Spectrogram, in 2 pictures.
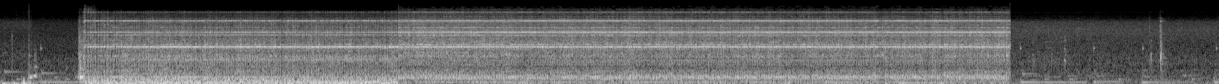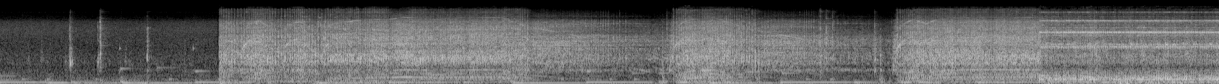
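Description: A core drill bit bores dry through material on a house construction site, its worn, broken teeth making it snag; a loud, steady whining drone runs for ten seconds, drops to rough grinding, then returns in strong bursts.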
